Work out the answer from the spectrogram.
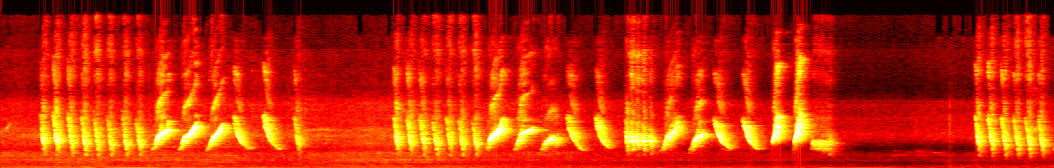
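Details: Long-tailed shrike, sembur type, singing without pause in heat like a desert: rapid high chattering trills mixed with quick downward-sweeping whistles in long phrases, a short silence, then the chatter resumes.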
